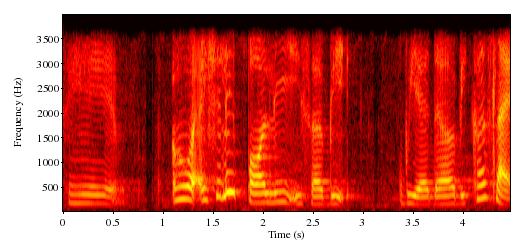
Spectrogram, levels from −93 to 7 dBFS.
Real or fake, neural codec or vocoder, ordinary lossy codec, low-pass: real; none; none; 3.6 kHz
